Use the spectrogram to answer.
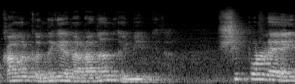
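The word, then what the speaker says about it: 쉽볼렛: 쉽볼레라 해봐라 라고 합니다. 그것은 꼭 강을 건너게 해달라는 의미입니다. 쉽볼레 이라면은 S 발음, SH 발음을 쉬 발음을 하는 자는 살려줍니다.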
